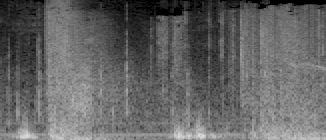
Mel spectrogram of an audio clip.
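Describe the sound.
Gunfire from a weapon in the video game Fortnite Zone Wars: a few short, sharp bursts with gaps between them over a low steady hum.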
